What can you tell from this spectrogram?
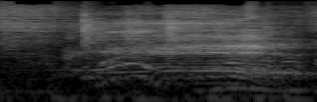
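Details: Brahman calf at a dairy farm in Bangladesh: a single drawn-out moo with a faintly rising then falling tone lasting nearly two seconds, slightly nasal, against a steady low background hum.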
